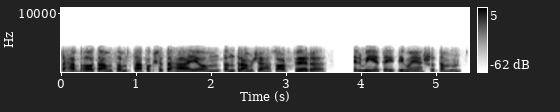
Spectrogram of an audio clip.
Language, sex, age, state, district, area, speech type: Sanskrit, male, 30-45, Karnataka, Bangalore Urban, urban, conversation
